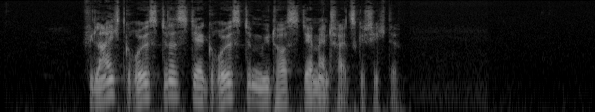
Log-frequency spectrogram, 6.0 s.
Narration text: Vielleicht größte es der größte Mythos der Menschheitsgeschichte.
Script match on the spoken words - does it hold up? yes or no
yes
